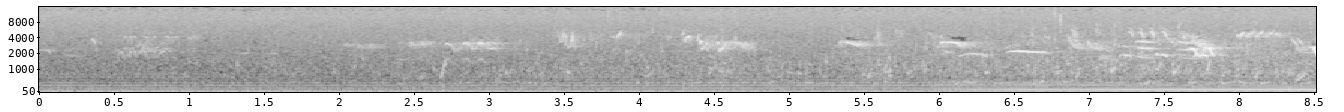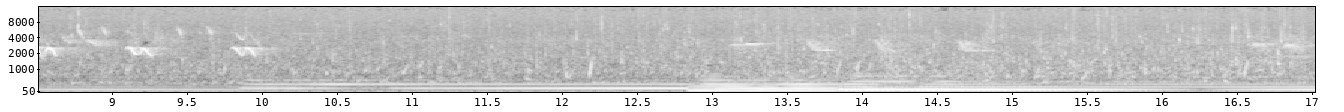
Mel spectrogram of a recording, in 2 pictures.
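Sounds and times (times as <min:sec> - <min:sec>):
birds chirping and twittering: 0:00.0 - 0:17.0
low steady hum: 0:04.8 - 0:17.0.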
